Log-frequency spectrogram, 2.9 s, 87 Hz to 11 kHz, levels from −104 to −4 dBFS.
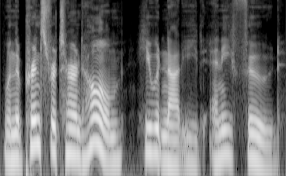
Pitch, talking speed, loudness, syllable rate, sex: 145 Hz, 230 wpm, -20 LUFS, 5.7 syllables/s, male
